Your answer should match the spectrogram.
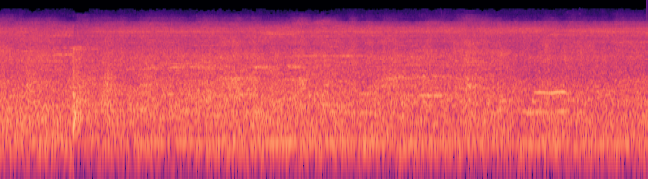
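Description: Steady, fairly loud outdoor background noise with a constant low hum and faint distant voices. A single sharp click comes about three-quarters of a second in.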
